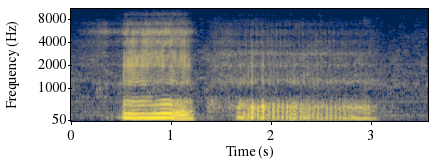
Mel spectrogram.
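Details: A woman (a mother-in-law) sleeps and snores "like a motorbike": a loud, buzzing, tonal snore on the in-breath, then a rattling, fluttering snore on the out-breath. Heavy snoring.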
